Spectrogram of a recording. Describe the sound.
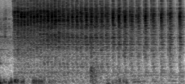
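A prize wheel being spun gives a rapid, continuous rattle of ticking clicks that stays fairly loud throughout the short burst.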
